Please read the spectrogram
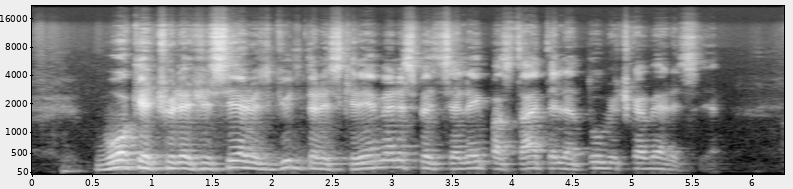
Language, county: Lithuanian, Panevėžys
